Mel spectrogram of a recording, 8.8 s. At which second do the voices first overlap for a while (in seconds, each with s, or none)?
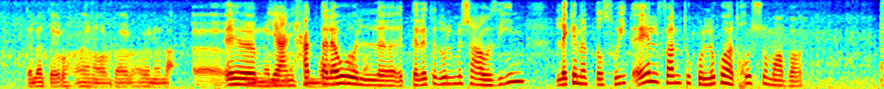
2.2 s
